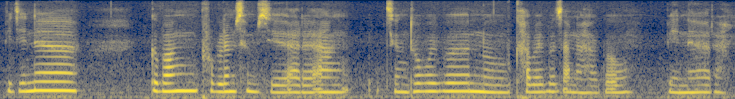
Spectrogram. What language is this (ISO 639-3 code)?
brx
